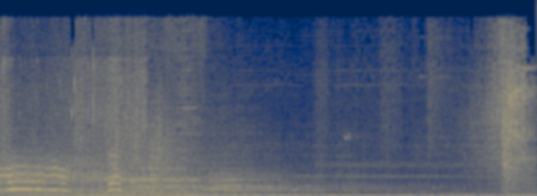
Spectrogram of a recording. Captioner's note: warrior shouts; soldier screams in distance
